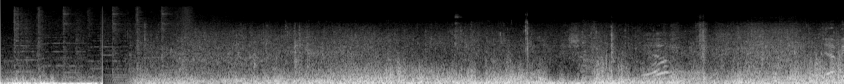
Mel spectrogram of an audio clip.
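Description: Loud low wind rumble on the microphone that cuts off abruptly about a second in. Then steady wind noise and sea sounds on an open boat.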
